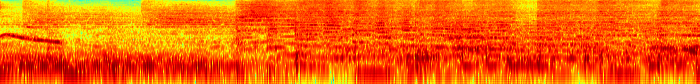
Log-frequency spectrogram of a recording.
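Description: Live symphony orchestra playing, with strings, brass and drums; a short falling glide in pitch sounds right at the start.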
